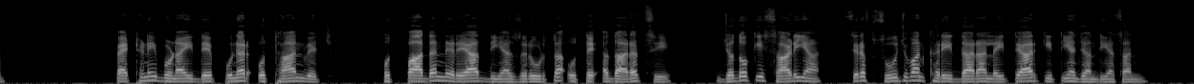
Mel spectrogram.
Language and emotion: Punjabi, neutral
